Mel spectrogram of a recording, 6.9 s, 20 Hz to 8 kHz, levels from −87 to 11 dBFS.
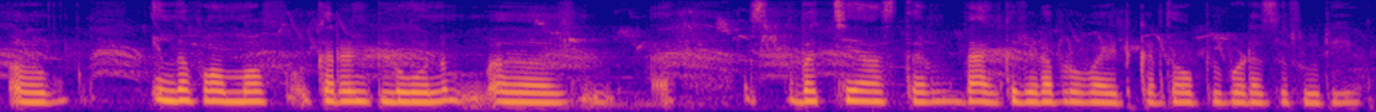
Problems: constant background noise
